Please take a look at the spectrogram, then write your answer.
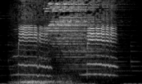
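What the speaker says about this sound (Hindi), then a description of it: "वह बकरी बहुत बड़ी हो जाती है और चमकने लगती है और खूब तेज तेज चिल्लाने लगती है" A cartoon goat bellows loudly in a long, strained bleat with a couple of wavering breaks, close and dominant, then cuts off abruptly.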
